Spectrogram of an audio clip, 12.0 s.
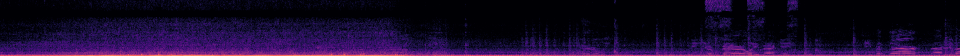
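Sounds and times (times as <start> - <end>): car engine revving: 0.0 - 6.9.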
